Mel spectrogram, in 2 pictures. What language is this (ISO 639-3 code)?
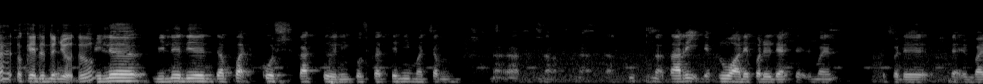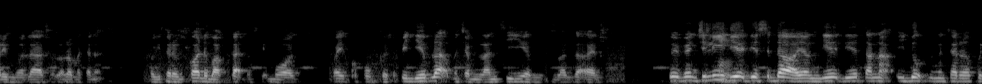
msa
